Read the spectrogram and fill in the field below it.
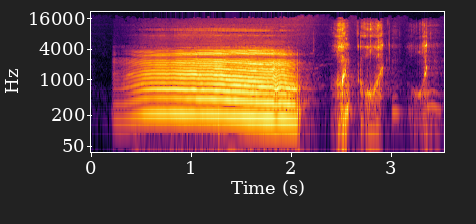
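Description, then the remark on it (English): A woman imitates a cow with one long, steady, droning moo lasting about two seconds, loud, followed by a few short vocal bursts, as part of a sound-guessing game. “A cow.”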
